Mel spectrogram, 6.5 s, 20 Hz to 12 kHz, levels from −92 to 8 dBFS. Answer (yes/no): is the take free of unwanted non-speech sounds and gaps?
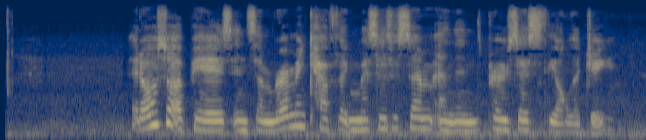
yes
